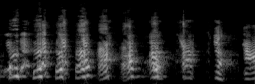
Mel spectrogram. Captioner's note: laughing; Jodi laughing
